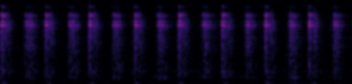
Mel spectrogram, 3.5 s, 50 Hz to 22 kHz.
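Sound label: TAMB, tambourine; Drumdrops In Dub VOL-1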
